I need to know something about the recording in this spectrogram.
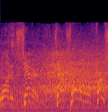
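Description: Football game broadcast played back at low level: a commentator's voice over stadium crowd noise.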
